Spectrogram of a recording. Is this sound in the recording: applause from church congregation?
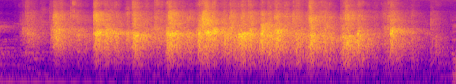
yes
